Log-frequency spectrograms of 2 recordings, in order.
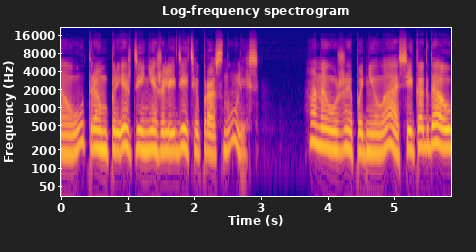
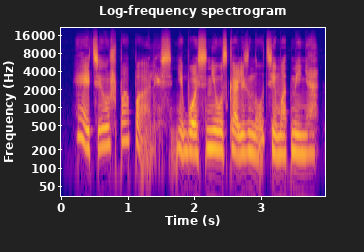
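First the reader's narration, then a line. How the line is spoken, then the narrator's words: Malicious mocking laugh. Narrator (Russian): она уже злобно посмеивалась и говорила насмешливо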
